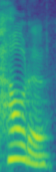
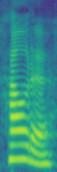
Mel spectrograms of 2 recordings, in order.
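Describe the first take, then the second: No difference in how they are said.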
